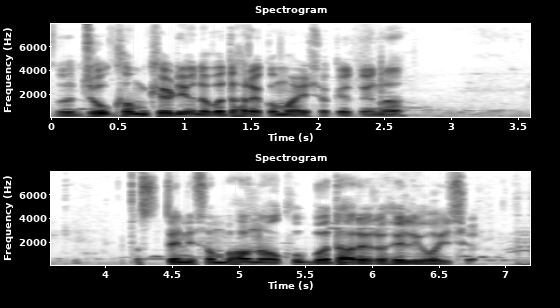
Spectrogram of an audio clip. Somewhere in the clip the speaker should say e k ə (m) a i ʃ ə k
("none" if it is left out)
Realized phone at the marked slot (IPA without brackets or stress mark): m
